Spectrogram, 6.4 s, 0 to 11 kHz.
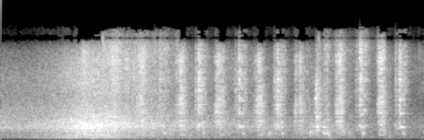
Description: Creaking sound from suspension, 1986 Mazda 323 BF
